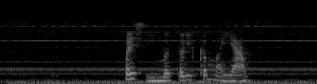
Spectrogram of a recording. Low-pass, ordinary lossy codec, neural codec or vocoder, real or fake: 7.2 kHz; none; none; real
